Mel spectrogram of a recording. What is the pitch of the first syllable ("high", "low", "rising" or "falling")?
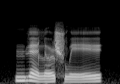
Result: falling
